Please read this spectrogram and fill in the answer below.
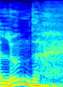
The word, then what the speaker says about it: Lund: Aus, wie spricht man das aus? Lund oder Lund? Äh, Lund, ja.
